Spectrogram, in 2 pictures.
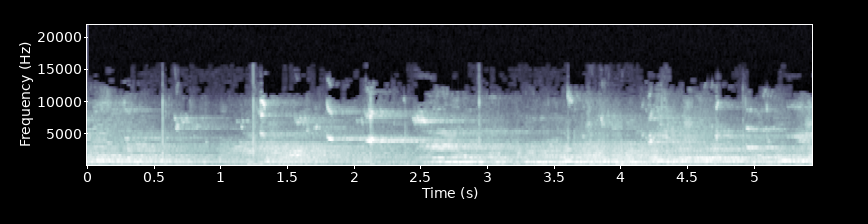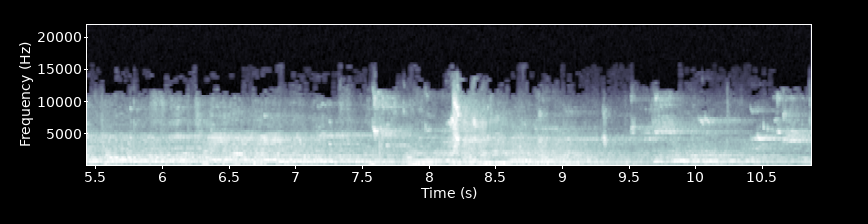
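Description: Basketball dribbled on a hardwood gym floor during live play, with players' voices calling out and echoing around a large sports hall.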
